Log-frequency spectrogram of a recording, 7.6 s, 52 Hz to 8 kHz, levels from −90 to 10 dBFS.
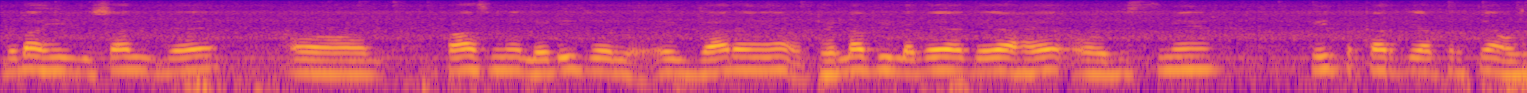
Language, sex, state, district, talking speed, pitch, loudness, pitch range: Hindi, male, Rajasthan, Bikaner, 190 wpm, 180 Hz, -16 LUFS, 165-185 Hz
